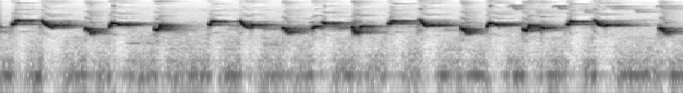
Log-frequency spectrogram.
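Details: Lively song of a tame yellow-vented bulbul: clear, warbled notes in bouncing pairs that slide downward, repeated with a rolling rhythm over a faint background hum.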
